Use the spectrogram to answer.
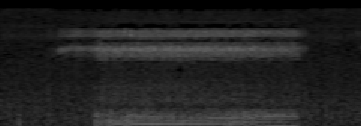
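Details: Sleeping French bulldog, tired after a long day in the forest, dreaming and snoring: one drawn-out, buzzing, vibrating snore with a whistling edge, about two seconds long.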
